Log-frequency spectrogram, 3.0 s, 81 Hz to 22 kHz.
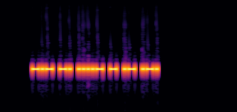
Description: Morse code, heard as a keyed tone, about 44 wpm, 700 Hz. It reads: KN4TAR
